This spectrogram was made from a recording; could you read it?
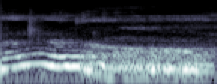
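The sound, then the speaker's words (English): A dog lets out a rising, whiny vocalization that slides into a low, rumbling growl in a studio, continuous for about a second and a half. “It's just me and the dogs in the studio today.”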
